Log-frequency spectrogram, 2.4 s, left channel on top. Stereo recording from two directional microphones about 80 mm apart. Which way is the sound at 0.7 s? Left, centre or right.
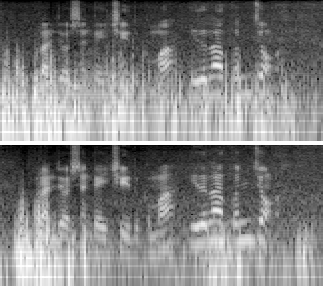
Right.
